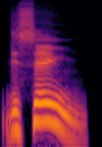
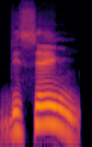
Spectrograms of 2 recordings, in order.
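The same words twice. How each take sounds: Both takes have the same delivery.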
